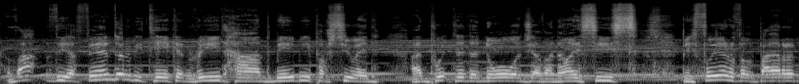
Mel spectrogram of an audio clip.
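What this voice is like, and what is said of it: Put-on Scottish accent. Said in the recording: “I have to think of the Scottish accent. Because I do a lot of accents, and I don't know that I do them all very well at all”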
